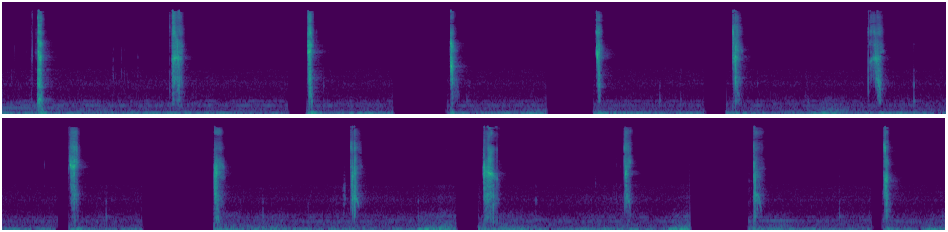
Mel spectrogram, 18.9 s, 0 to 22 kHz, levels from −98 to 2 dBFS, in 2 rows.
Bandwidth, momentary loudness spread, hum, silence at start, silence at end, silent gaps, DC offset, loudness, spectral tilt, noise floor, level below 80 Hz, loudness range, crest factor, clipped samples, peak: 16 kHz; 11 LU; none; 0.35 s; 0.1 s; none; under 0.1%; -40 LUFS; 2 dB/octave; under -90 dBFS; -68 dBFS; 5 LU; 32 dB; under 0.1%; -16 dBFS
